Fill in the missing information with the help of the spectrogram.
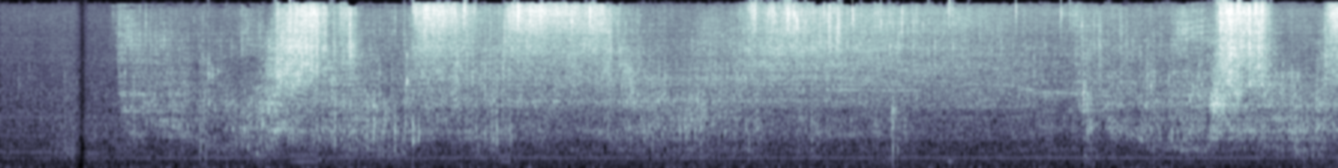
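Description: Small semolina puris deep-frying in a pan of hot oil: a steady sizzle that swells and eases as puris go in and are pressed under the slotted spoon to puff. It starts about a second and a half in, after near quiet.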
